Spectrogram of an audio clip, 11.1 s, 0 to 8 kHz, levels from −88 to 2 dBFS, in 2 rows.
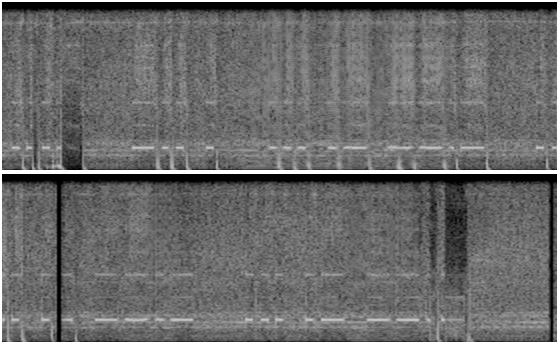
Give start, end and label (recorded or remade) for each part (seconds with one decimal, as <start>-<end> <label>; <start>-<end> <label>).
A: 0.0-2.4 recorded; 2.4-4.5 remade; 4.5-6.8 recorded; 6.8-7.3 remade; 7.3-9.0 recorded; 9.0-9.7 remade; 9.7-11.1 recorded

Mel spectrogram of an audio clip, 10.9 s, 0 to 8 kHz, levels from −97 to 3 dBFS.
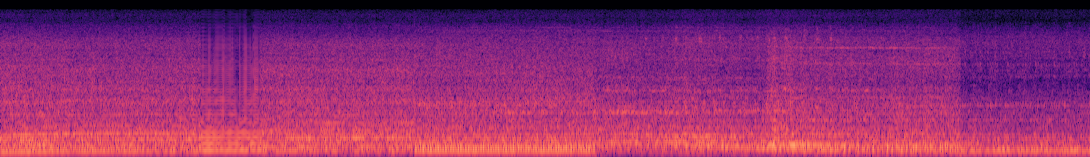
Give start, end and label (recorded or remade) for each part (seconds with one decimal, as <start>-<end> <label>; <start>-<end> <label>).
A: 0.0-2.0 recorded; 2.0-2.6 remade; 2.6-10.9 recorded

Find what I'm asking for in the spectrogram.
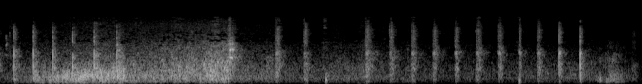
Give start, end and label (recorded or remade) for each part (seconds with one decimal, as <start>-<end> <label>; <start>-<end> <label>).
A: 0.0-2.9 recorded; 2.9-5.2 remade; 5.2-6.4 recorded

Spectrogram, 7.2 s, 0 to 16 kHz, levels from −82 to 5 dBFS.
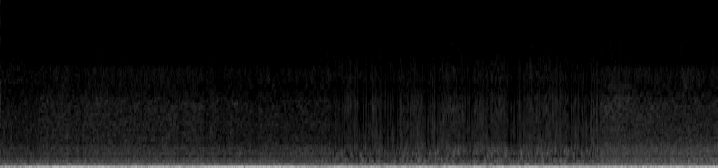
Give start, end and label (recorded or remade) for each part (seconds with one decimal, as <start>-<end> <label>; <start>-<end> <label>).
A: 0.0-3.3 recorded; 3.3-6.0 remade; 6.0-7.2 recorded

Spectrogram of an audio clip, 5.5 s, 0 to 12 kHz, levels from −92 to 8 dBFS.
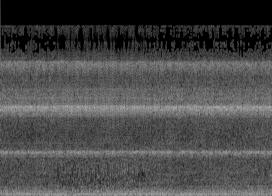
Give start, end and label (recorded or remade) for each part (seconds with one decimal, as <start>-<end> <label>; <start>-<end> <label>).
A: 0.0-1.1 recorded; 1.1-2.9 remade; 2.9-5.5 recorded

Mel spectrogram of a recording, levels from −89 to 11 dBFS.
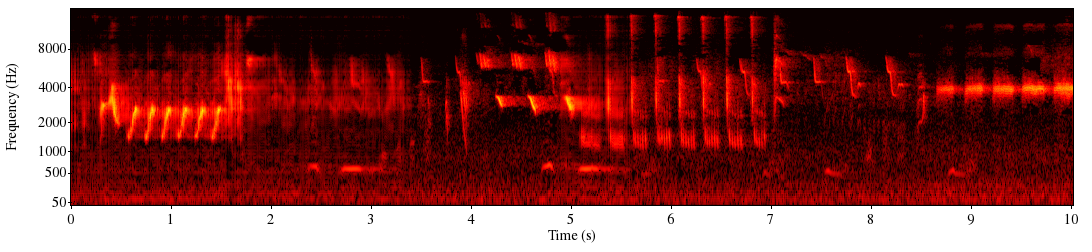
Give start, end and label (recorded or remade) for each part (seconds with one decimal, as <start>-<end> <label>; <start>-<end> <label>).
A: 0.0-3.4 remade; 3.4-4.9 recorded; 4.9-5.6 remade; 5.6-10.0 recorded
